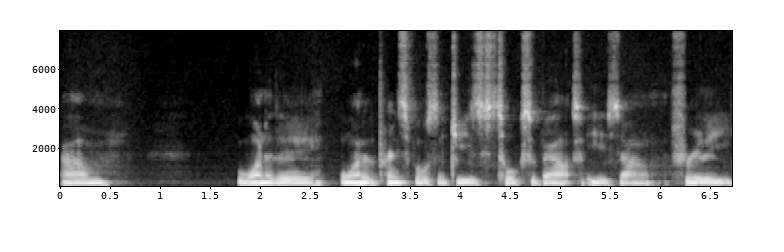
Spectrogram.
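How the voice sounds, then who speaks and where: Slowly, very slowly, a man speaks in a dark, mellow tone. His medium pitch stays monotone and flat. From Democratic Republic of the Congo. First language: not English (third language; French used at school). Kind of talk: casual personal monologue. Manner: hesitant, many filler ums.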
